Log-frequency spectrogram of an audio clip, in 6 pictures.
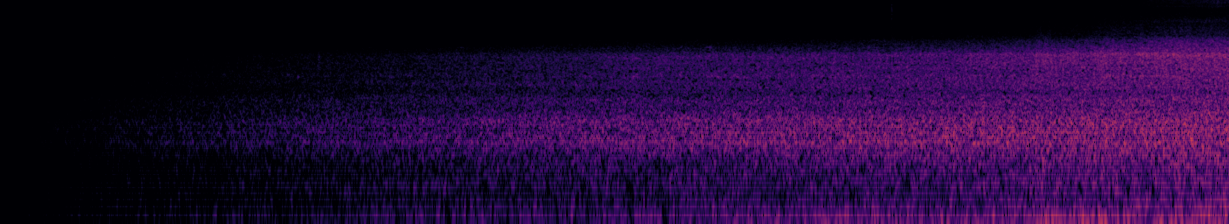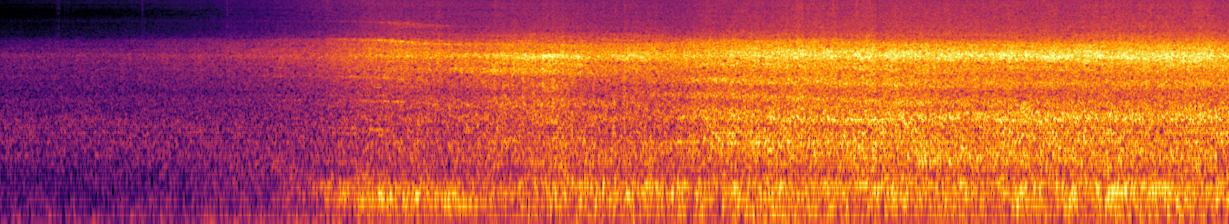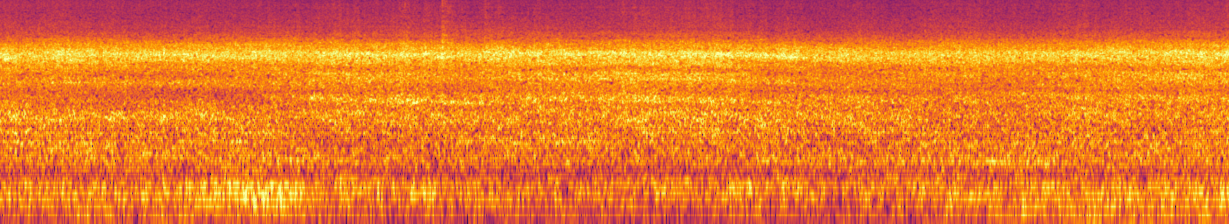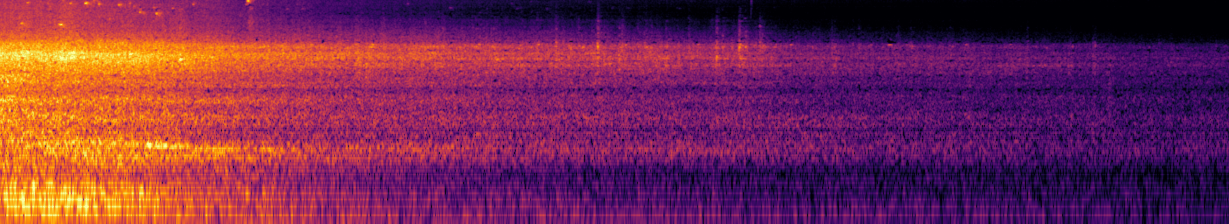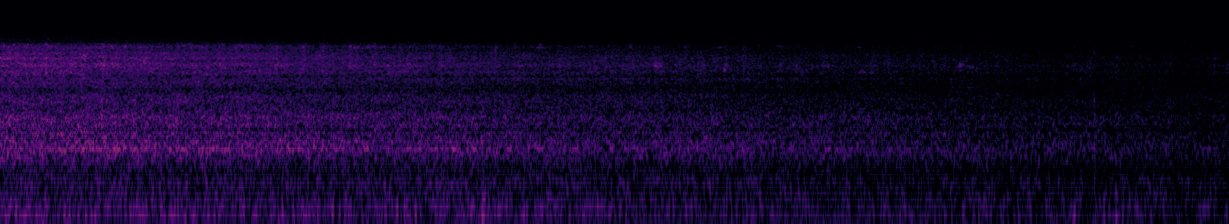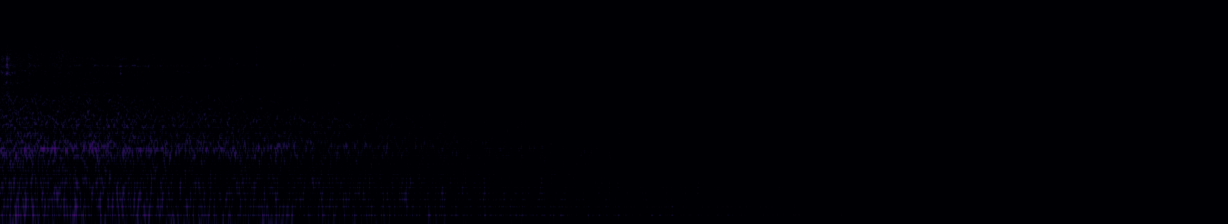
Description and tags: Sound of a single long freight train passing by during a quiet night (no other background noise)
